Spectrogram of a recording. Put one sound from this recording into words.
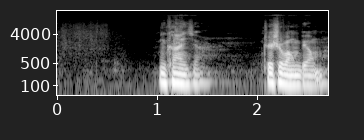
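A man asks a question in a calm voice.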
